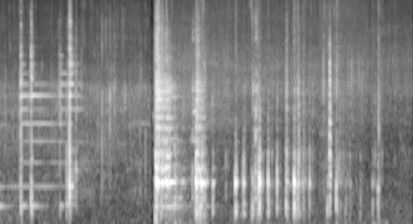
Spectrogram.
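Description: Fried potatoes tipped out of a frying pan in a home kitchen, with a sharp metallic clank followed by a run of clinks, scrapes and hot-oil sizzle, close and fairly loud, no talking.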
